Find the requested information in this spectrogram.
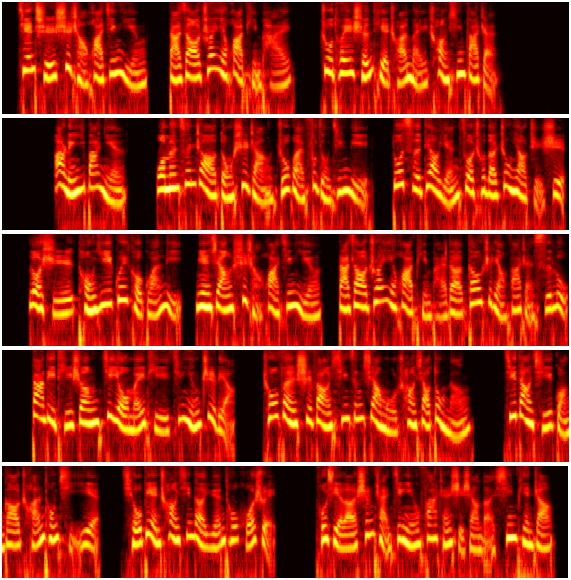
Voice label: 女 汇报专题 客观稳重; 女225-知性 温婉

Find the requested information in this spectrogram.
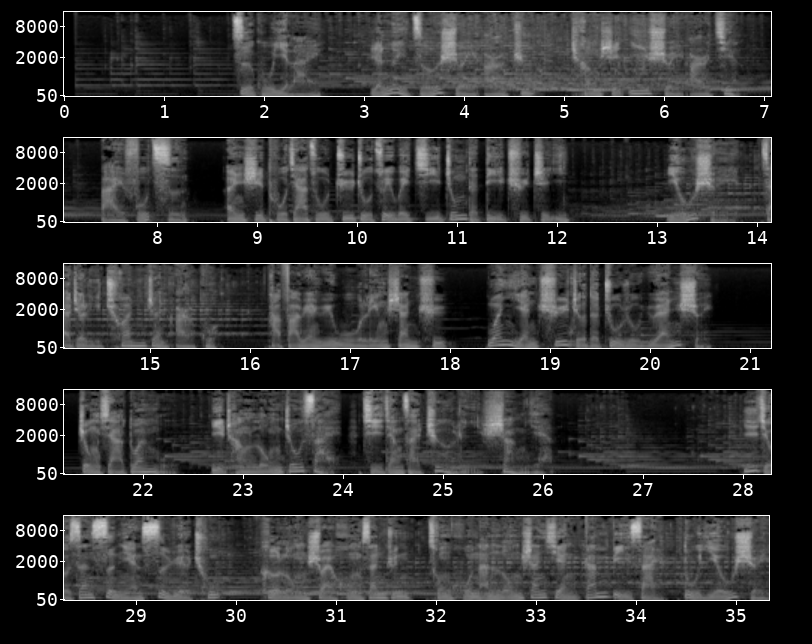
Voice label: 男 纪录片 纪录讲解; 百福祠; 男83-纪录片《百福祠》-纪录讲解

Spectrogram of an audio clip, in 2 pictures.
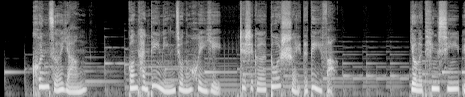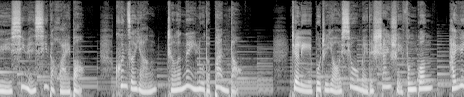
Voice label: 女 城市宣传 舒缓悠扬; 舒缓抒情; 坤泽洋

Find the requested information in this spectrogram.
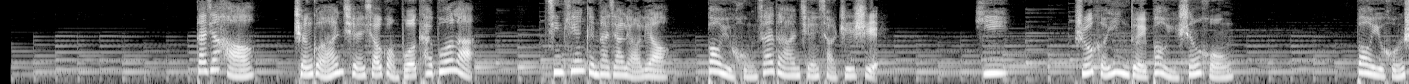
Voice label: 女 MG飞碟说; 暴雨洪灾避险知识; MG飞碟说配音

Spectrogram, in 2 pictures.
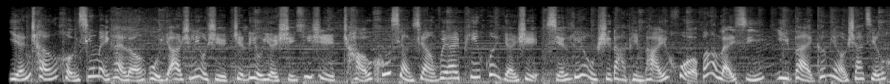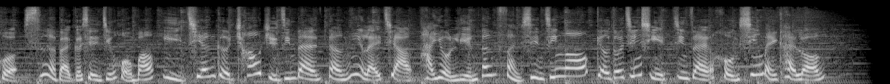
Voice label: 女, 广告配音; 红星美凯龙

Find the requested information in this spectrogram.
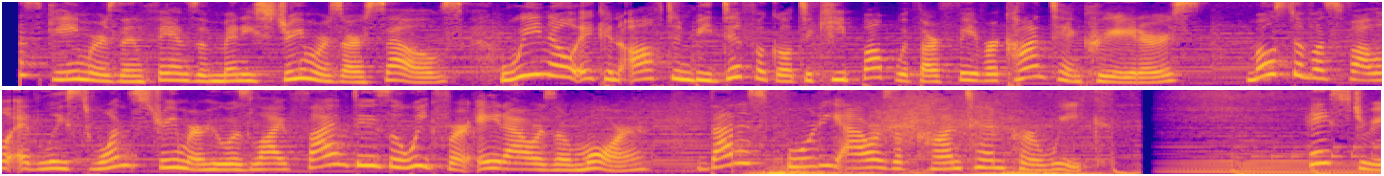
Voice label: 美式女声 广告

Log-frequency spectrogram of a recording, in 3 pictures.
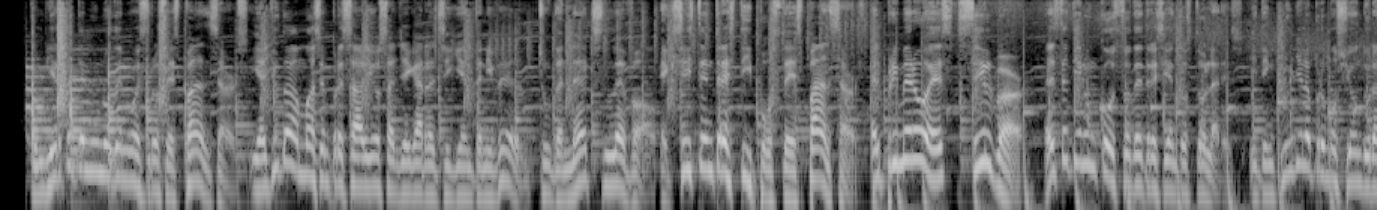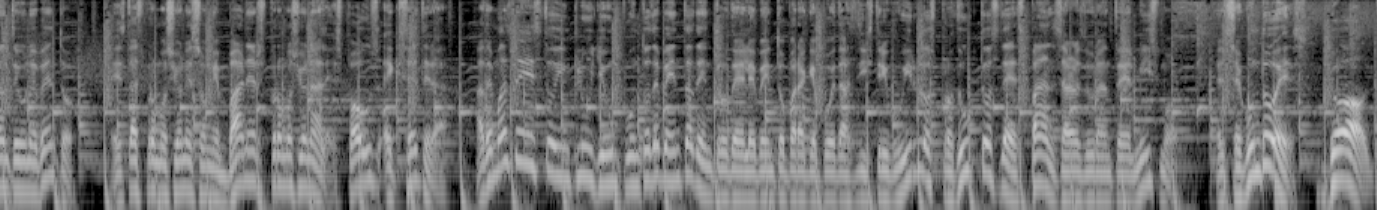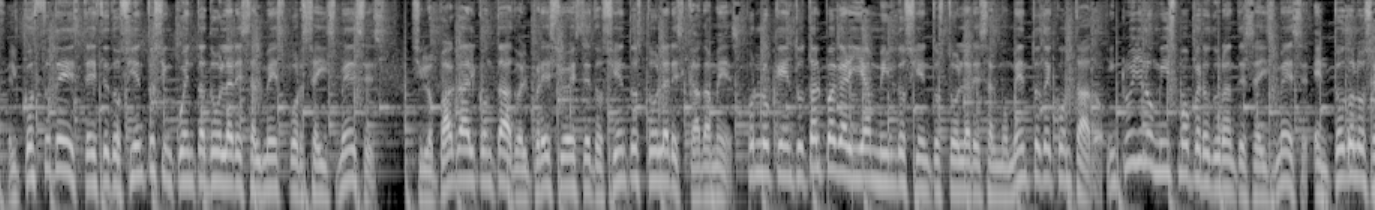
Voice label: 西班牙男声

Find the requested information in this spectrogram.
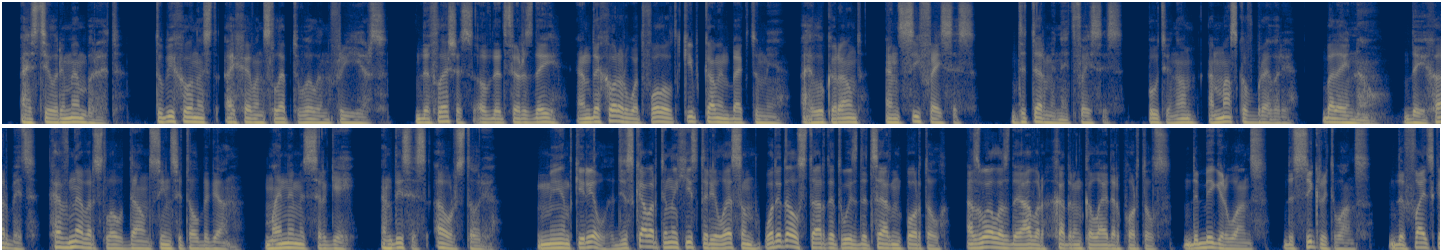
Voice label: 俄语男声 抒情风格

